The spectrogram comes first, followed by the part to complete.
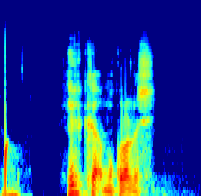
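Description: A single short plop at the very start, its pitch falling quickly, with a low thud under it.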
